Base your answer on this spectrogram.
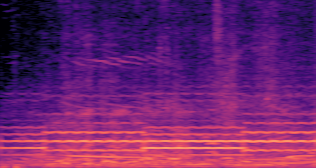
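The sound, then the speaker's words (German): The siren of the new children's fire-engine vehicle of the Säulingen volunteer fire brigade, used by children at its presentation and sounding like a real fire siren, wails steadily with sustained high, bright tones over a low rumble of background noise, holding fairly loud and even throughout. “Wie eine echte Feuerwehrsirene hört sich das neue Kinderlöschmobil der Freiwilligen Feuerwehr in Säulingen an.”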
